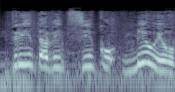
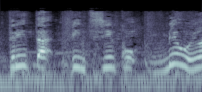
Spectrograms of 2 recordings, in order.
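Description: First: It is said at normal speed. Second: It is said slowly.

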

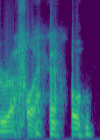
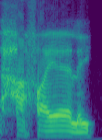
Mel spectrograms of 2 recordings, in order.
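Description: First: The name begins with an English R sound. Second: The name begins with an H-like sound. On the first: "you can take a bit of license and say Raphael" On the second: "if you want to do it like properly in Portuguese, it's Rafaeli... you pronounce it like as an H"

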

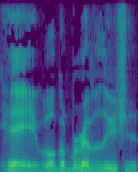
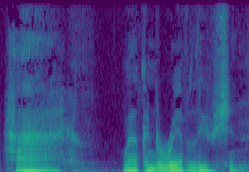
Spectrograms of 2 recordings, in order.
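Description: First: It is said in a tough voice. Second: It is said in a sweet Southern voice.

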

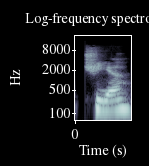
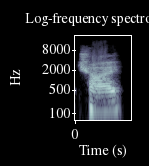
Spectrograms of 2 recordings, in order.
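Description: First: The word is pronounced like 'chia'. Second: The word is pronounced like 'chai'. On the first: This is how some people say it. The speaker calls it wrong. "chia is how some people pronounce it" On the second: This is how the speaker says it. The speaker calls it right. "but chai"

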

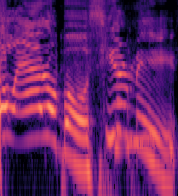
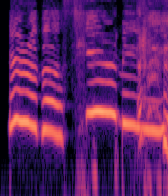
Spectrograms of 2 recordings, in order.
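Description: First: A gruff voice with an East Coast accent. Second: A small, childlike voice. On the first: The speaker calls it right. "that's a very Eastern Bill Burr" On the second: The speaker calls it wrong. "little Kira's like"

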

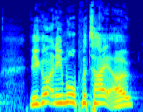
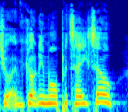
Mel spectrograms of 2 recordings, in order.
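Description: First: It is spoken in a Cockney accent. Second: It is spoken in a Liverpool accent. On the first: "you might hear a Cockney say" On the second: "In Liverpool"

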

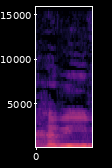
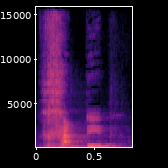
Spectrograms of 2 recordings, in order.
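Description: First: The first sound is a plain soft h. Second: The first sound is a rough throat sound. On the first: The speaker calls it wrong. "both are wrong" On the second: The speaker calls it right. "with the throat"

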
